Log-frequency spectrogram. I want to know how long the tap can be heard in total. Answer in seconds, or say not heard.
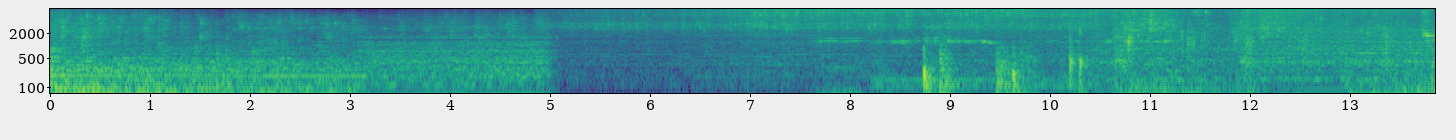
14 s.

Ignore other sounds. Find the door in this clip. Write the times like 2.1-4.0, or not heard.
1.6-2.5, 8.8-9.7.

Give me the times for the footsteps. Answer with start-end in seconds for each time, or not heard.
8.7-13.8.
